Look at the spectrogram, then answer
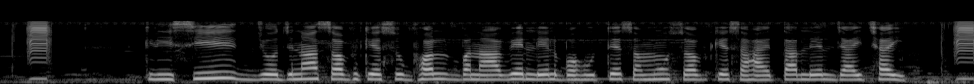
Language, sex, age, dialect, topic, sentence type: Magahi, female, 31-35, Western, agriculture, statement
